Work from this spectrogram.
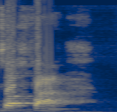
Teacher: Esse que fica inclinado para a direita chama-se acento agudo, indica que a vogal tônica possui timbre aberto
